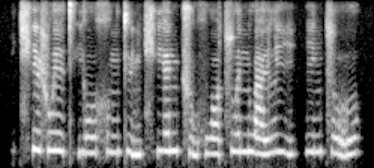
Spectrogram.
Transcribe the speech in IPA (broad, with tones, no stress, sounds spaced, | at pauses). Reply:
t͡ɕʰ i˥˧ ʂ w e˥˩ ɪ̯ t̪ʰ j o˧˥ ʊ̯ x ʊ˧˥ ŋ t̪ y̰˨˩ n t͡ɕʰ j ɛ˥ n ʈ͡ʂ ṵ˨˩ x w ɔ˧˥ t͡s w ə˥ n w a˧˥ ɪ̯ l i˥˩ | i˧˥ n t͡s o̰˨˩˦ ʊ̯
